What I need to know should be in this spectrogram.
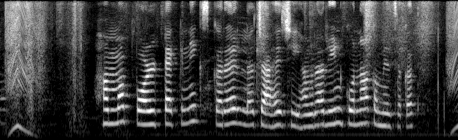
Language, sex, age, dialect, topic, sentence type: Maithili, female, 25-30, Angika, banking, question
